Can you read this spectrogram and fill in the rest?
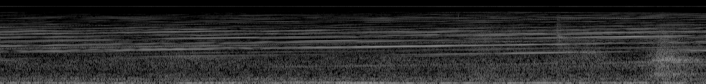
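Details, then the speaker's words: Losi Pro Moto MX RC dirt bike, on the ground with handset on: thin high whine rising steadily in pitch as the gyro flywheel spins up to speed before riding; normal gyro spin-up. "I' got to wait for that to get up to speed. As you can hear, the flywheel now spinning up. So obviously that's the gyro feature, guys."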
